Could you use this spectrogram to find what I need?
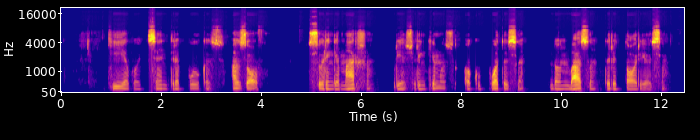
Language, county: Lithuanian, Vilnius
